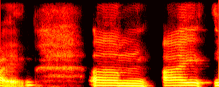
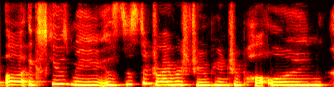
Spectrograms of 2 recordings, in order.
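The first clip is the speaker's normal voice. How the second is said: a touch higher, cocky frat-bro phone greeting; 5 semitones higher than usual. Retold or imitated. Zach calling Lando on the radio, mock frat bro. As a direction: ham up the dude-bro caller. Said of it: "the most frat bro energy".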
